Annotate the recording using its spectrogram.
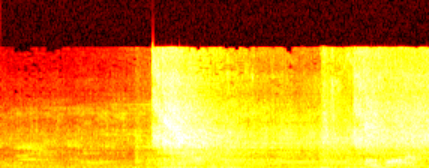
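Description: An energy barrier crackles and whooshes loudly.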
